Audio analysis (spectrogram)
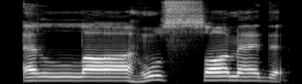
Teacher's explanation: le alif je le prononce pas je passe du hu directement au sad. Pourquoi le lem je ne le prononce pas non plus parce que la lettre qui vient après est solaire.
